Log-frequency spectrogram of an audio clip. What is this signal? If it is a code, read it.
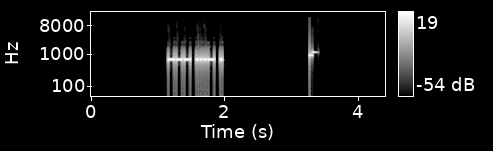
Morse code, heard as a keyed tone, about 43 wpm, 700 Hz. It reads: OVE
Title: Top Three Letter Combinations in Words 40wpm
